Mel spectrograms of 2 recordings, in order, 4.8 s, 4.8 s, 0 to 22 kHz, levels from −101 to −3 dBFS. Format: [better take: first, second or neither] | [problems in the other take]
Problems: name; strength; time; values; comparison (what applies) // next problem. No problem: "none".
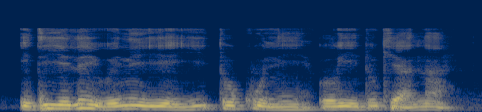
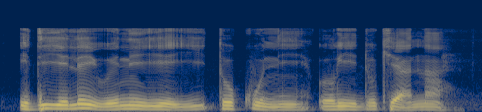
second | room echo; dies away in 0.3 s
